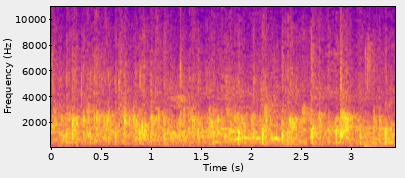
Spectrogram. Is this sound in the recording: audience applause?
yes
